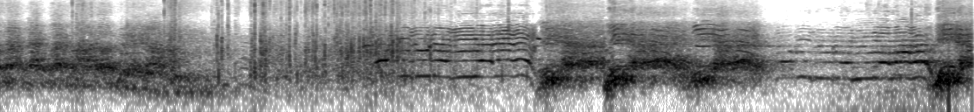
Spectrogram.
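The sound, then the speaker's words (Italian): Large protest crowds fill the squares of Burmese cities, chanting and shouting in unison. The loud, continuous mass of voices is broken by rising cheers and rhythmic calls throughout. “suoni che avete sentito e che ormai siete abituati ad ascoltare sono quelli delle piazze delle varie città birmane”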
